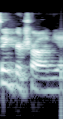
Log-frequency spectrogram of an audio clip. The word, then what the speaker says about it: synchrotron: I think I'm saying that right. – The synchrotron, yes.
